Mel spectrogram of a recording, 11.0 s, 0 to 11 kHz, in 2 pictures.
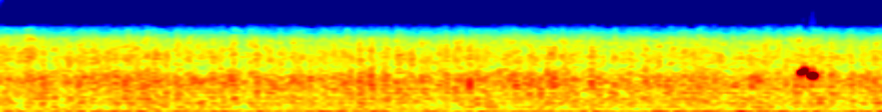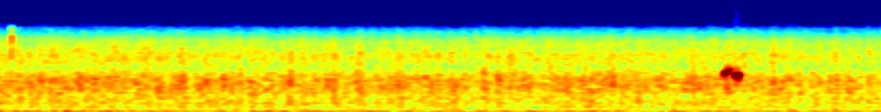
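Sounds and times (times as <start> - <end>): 
steady hiss: 0.0 - 11.0
squirrel chirps: 5.0 - 5.2, 10.0 - 10.2.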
